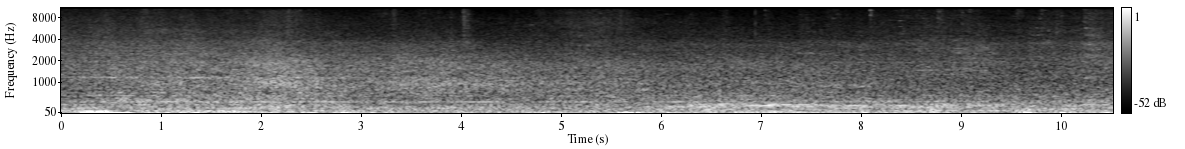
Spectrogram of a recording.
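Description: Steady outdoor city street ambience in front of the Esquirol metro station, in a busy shopping district, with a continuous low rumble of traffic and wind-like noise, a couple of brief louder thumps, and no clear voices.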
